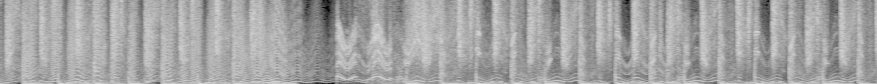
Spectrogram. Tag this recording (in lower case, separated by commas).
music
